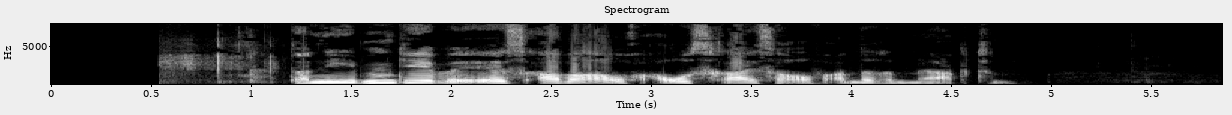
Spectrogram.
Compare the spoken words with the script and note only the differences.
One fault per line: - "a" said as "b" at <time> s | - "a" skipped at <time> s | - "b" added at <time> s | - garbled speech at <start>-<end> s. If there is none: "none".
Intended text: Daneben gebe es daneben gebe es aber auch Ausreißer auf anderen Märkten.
- "daneben gebe es" skipped at 2.4 s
